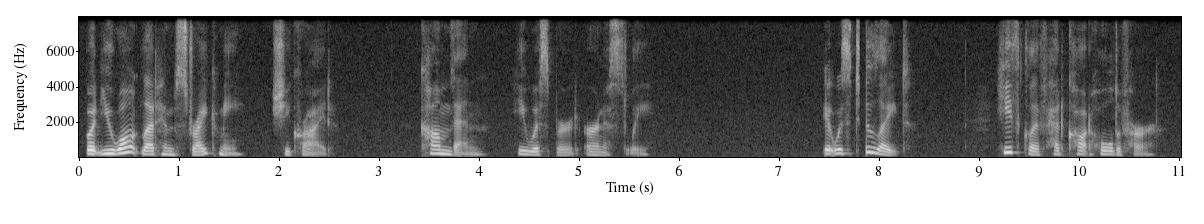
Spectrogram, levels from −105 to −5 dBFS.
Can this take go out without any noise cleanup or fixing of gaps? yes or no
no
